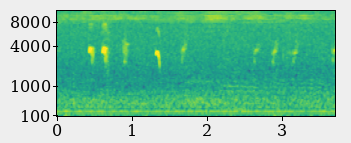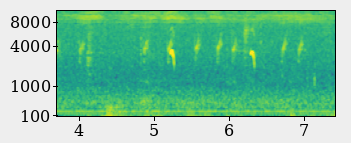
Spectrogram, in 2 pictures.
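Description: A wild bird gives a series of short, high chirping calls at an irregular pace, fairly soft over a steady low hum and background rumble, with no talking.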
